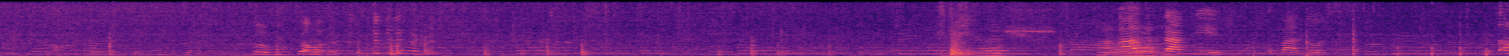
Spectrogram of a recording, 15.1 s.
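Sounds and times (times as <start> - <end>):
omelette sizzling in a frying pan: 0.0 - 15.0
wooden spatula scraping a pan: 2.7 - 6.0.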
